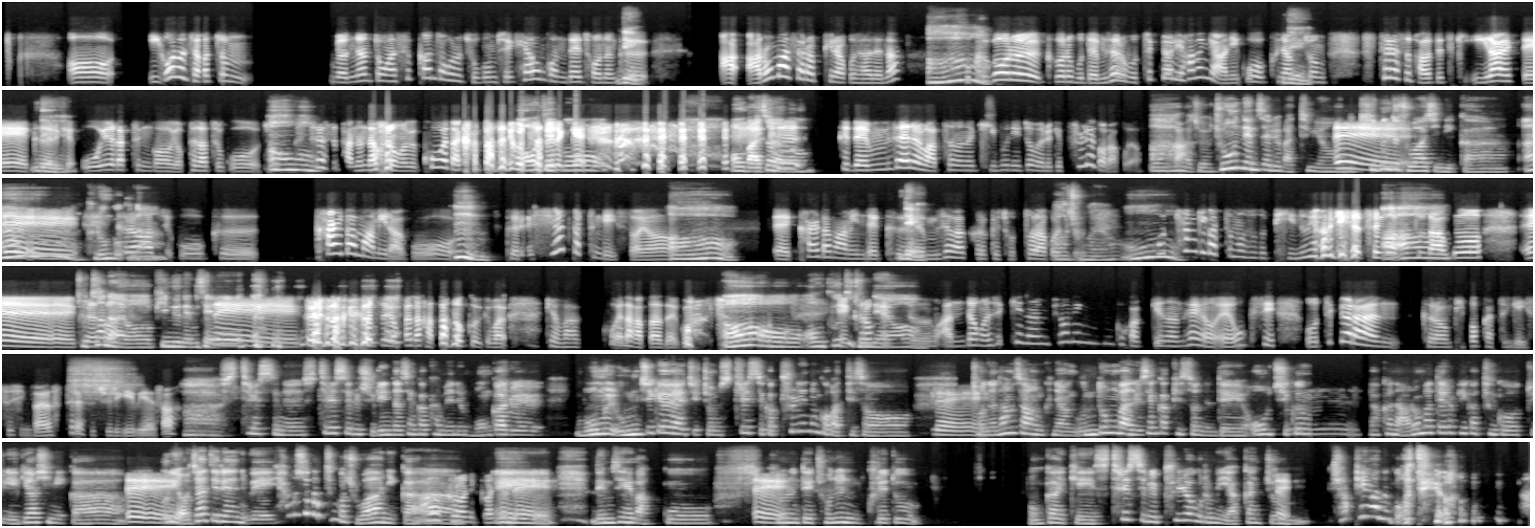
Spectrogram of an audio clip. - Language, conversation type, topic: Korean, unstructured, 정신 건강을 위해 가장 중요한 습관은 무엇인가요?
- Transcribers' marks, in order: tapping; put-on voice: "테라피라고"; other background noise; laughing while speaking: "그러면 코에다 갖다 대고 좀 이렇게"; laugh; put-on voice: "카다멈이라고"; put-on voice: "카다멈인데"; laughing while speaking: "향기"; laughing while speaking: "그래서"; laughing while speaking: "갖다 놓고"; laugh; laughing while speaking: "대고 좀"; put-on voice: "쇼핑하는"; laughing while speaking: "같아요"; laugh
